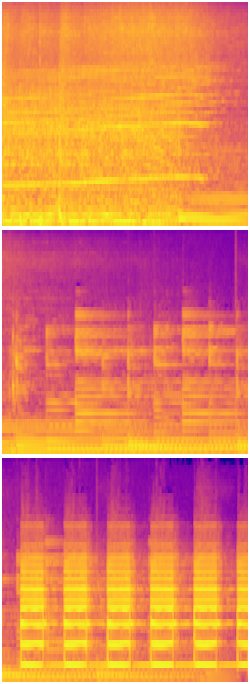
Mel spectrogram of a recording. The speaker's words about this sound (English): You hear those sirens? You know what that means.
